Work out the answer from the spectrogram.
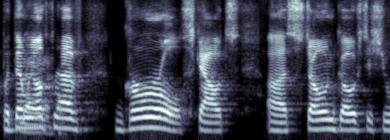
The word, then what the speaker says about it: Grrl Scouts: But then we also have Girl Scouts, Stone Ghost issue 1 from Jim Mahfood. So it's spelled GRRL Scouts.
